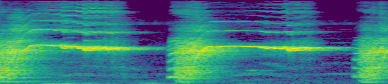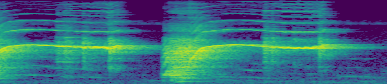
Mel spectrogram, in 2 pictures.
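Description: A student imitates a horse's whinny with his voice, four drawn-out, quavering high calls with short breaks between them, close and loud, with no other sounds.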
